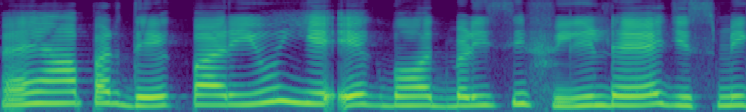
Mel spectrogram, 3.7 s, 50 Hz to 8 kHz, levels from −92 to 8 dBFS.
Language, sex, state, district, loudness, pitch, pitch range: Hindi, female, Chhattisgarh, Korba, -13 LUFS, 245 Hz, 235-275 Hz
